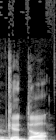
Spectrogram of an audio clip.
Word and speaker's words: Gadot: Her name is Gadot, though, isn't it? That's how you pronounce it, apparently.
